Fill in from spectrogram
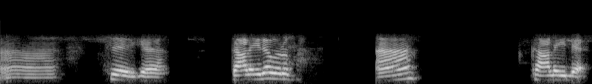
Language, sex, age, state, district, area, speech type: Tamil, female, 60+, Tamil Nadu, Virudhunagar, rural, conversation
